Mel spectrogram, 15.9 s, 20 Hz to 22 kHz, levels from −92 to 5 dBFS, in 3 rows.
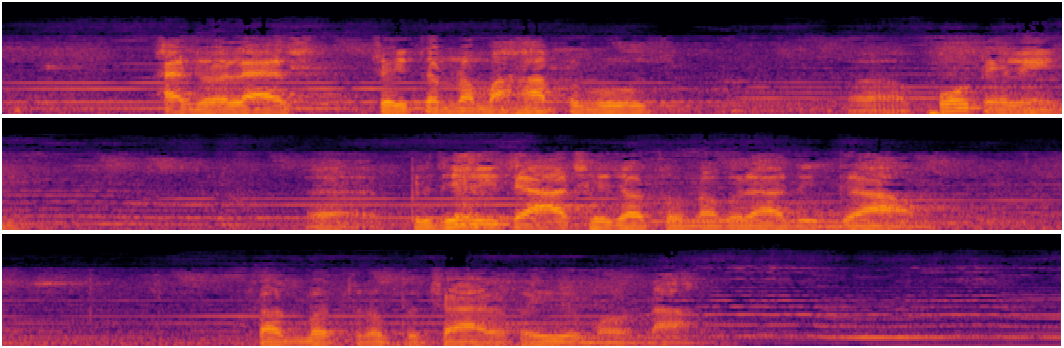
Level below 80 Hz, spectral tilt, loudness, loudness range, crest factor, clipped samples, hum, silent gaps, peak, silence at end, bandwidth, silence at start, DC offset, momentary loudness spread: -46 dBFS; -5.5 dB/octave; -22 LUFS; 6 LU; 22 dB; under 0.1%; none; none; -4 dBFS; 0 s; 12 kHz; 0 s; under 0.1%; 19 LU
